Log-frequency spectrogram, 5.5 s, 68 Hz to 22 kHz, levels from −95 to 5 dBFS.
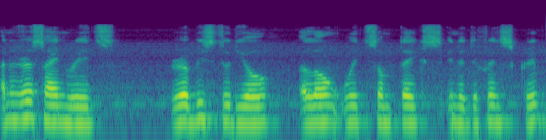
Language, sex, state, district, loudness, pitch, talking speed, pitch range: English, male, Nagaland, Dimapur, -17 LUFS, 145 Hz, 145 wpm, 135-145 Hz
